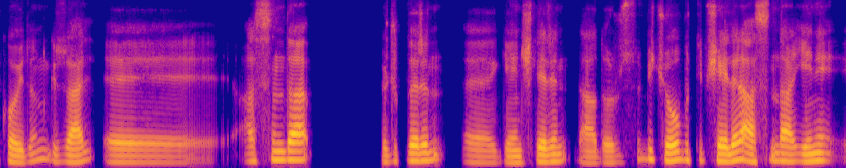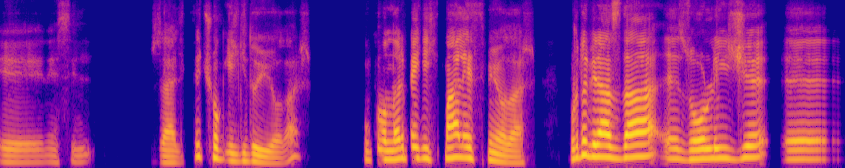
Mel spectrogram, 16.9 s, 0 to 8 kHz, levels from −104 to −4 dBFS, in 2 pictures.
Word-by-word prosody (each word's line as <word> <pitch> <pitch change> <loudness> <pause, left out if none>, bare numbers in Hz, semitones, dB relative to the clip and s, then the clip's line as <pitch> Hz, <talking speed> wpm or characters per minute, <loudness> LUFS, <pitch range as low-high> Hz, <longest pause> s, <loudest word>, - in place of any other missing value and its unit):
koydun. 125 +8 -6
Güzel! 120 +3 -4
Eee, 110 - -9 0.2
aslında 155 +4 -2 0.7
çocukların 135 +4 -3 0.2
eee, 110 -2 -11
gençlerin 115 +4 -4
daha 100 -1 -10
doğrusu 110 +10 -12
birçoğu 155 -3 -1
bu 150 - -8
tip 145 0 -20
şeylere 135 +3 +2
aslında 130 +1 -1
yeni, 130 +2 -2
eee, 110 -2 -10
nesil 115 +1 -18 0.6
özellikle 110 - -6
çok 185 -6 -1
ilgi 135 -1 -4
duyuyorlar. 105 -6 -3 0.5
Bu 150 - -9
konuları 165 +2 +2
pek 190 +1 0
ihmal 185 +3 +3
etmiyorlar. 125 - -1 0.4
Burada 215 +7 +4
biraz 200 -3 +8
daha, 210 +2 +7
eee, 175 - -2
zorlayıcı, 180 +6 +2 0.2
eee, 165 0 -1
135 Hz, 115 wpm, -20 LUFS, 115-165 Hz, 0.7 s, biraz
